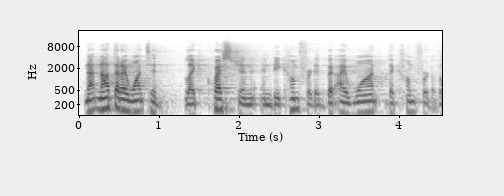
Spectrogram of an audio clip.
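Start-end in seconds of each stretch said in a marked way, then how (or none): none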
